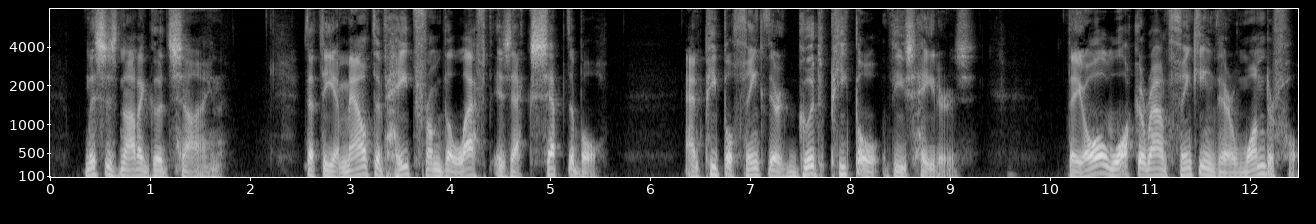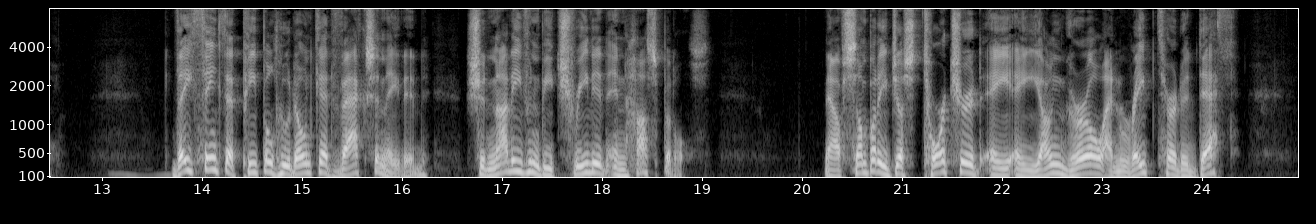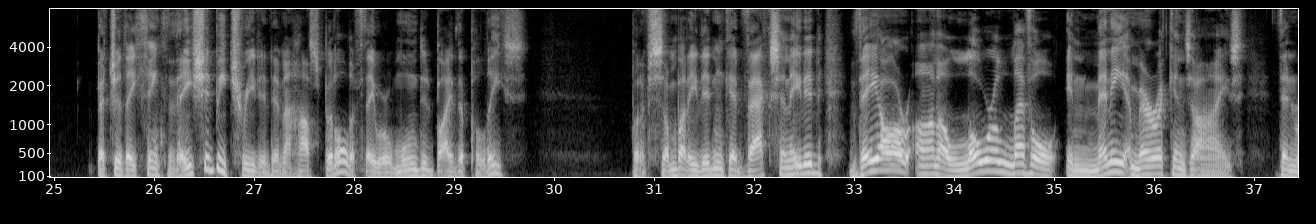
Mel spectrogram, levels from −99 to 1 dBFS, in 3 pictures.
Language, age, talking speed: English, 60-79, 150 wpm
